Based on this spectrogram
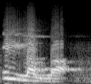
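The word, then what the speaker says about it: إلا الله: এখানে হচ্ছে ইল্লাল্লাহ লিখতে হলে হামজা লাগে। ইল্লাল্লাহ। হামজা। কিন্তু তারা অন্য একটি শব্দ অন্য একটি অক্ষর উচ্চারণ করে।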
